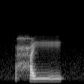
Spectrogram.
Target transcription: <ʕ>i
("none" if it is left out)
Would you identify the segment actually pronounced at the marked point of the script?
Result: ħ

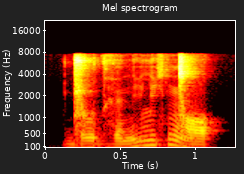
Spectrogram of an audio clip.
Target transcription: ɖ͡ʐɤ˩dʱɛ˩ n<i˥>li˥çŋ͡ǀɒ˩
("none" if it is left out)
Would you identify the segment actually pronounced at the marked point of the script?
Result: i˥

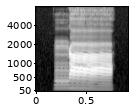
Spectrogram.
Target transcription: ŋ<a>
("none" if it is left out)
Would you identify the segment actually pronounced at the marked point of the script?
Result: a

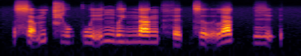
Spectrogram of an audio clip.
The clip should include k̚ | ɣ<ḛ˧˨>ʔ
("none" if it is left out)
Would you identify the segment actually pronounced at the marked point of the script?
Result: ḛ˧˨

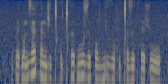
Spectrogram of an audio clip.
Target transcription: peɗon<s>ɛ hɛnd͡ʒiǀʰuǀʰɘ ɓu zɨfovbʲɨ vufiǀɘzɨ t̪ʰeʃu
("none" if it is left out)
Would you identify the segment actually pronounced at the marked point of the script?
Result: z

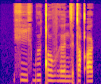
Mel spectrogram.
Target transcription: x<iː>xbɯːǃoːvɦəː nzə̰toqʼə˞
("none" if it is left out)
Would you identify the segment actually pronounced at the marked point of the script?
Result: iː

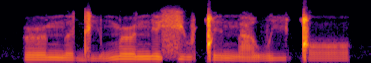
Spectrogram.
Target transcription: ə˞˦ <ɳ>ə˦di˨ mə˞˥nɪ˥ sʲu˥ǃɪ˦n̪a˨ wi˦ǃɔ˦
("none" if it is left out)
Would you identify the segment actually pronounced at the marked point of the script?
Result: n̪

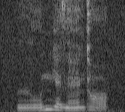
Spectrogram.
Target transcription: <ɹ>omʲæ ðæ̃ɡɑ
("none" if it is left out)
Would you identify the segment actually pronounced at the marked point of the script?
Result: ɹ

